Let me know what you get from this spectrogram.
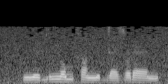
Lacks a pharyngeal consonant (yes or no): yes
